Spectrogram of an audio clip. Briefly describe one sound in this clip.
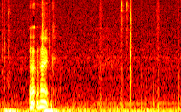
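A short interface click sounds as a menu opens.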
